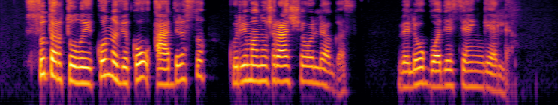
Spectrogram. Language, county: Lithuanian, Kaunas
